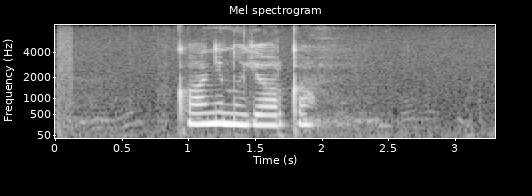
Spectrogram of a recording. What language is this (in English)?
Russian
